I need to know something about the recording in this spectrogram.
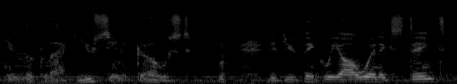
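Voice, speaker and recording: An actor playing a cocky cyborg gunslinger in a video game, with a theatrical, folksy drawl. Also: male voice, lowish voice, measured pace, over music, lightly acted. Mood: cocky, teasing. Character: swaggering cocky male cyborg gunslinger, folksy space cowboy.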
